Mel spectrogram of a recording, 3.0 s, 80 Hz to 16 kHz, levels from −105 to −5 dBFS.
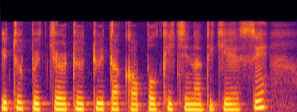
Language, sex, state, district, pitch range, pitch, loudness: Nagamese, female, Nagaland, Kohima, 175-190 Hz, 180 Hz, -16 LUFS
